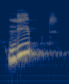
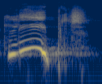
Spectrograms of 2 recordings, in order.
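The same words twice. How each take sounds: First: Said in the usual way. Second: Liebt rung out high and strong as a command; liebt, punched high and loud; emphatic command. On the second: Shown as a demonstration. Preacher commanding the church to love, liebt stressed high. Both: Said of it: "Aber es heißt".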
